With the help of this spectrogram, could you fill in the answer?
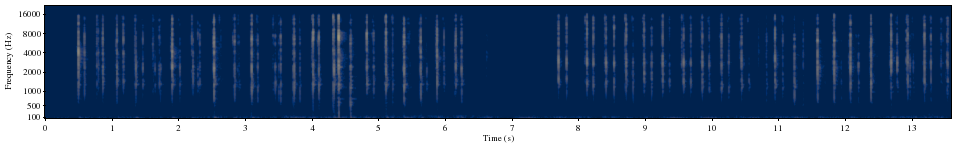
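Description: Fingertips type rapidly on a backlit Keychron Q3 mechanical keyboard with a knob, hot-swappable red switches, plastic keycaps and a metal case. Dozens of sharp, bright key clicks die away almost instantly over a faint low hum. The typing breaks off briefly near the middle and then resumes at the same quick pace.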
